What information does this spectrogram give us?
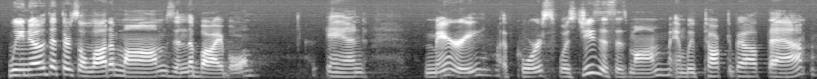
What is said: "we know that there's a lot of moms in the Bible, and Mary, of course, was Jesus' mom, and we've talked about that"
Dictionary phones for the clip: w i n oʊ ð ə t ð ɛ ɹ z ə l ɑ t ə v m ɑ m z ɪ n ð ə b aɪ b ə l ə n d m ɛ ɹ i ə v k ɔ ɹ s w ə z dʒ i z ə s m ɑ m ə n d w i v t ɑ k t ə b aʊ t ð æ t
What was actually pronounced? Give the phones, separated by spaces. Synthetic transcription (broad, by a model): w i n oʊ ð ə t ð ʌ ɹ z ə l ɑ t ə v m ɑ m z ɪ n ð ə b aɪ b l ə n m ɛ ɹ i ə v k ɔ ɹ s w ə z dʒ i z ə s m ɑ m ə n w i v t ɑ k t ə b aʊ t ð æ t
